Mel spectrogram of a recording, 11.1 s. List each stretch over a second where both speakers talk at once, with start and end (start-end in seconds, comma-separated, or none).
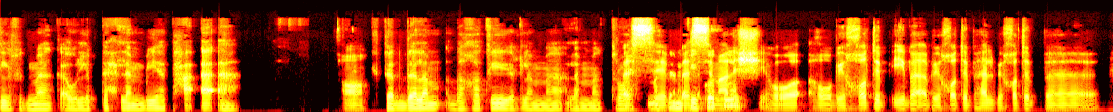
6.2-7.5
